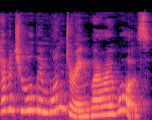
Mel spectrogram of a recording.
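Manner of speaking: astonished, amazed, pitched very high. Narrator reads Lucy's reply to Susan, amazed. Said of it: "said Lucy in amazement".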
